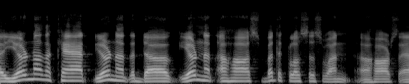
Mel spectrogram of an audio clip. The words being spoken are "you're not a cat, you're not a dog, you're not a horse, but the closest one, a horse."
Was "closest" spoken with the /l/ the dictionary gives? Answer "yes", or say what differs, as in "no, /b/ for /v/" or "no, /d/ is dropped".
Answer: yes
